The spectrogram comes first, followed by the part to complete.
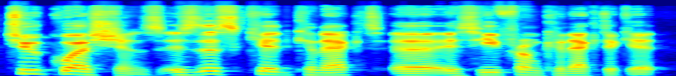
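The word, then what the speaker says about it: Knecht: some kid named whose name is literally Dalton connect it's spelled KN NEC HT but it's pronounced connect and he was a projected lottery pick projected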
